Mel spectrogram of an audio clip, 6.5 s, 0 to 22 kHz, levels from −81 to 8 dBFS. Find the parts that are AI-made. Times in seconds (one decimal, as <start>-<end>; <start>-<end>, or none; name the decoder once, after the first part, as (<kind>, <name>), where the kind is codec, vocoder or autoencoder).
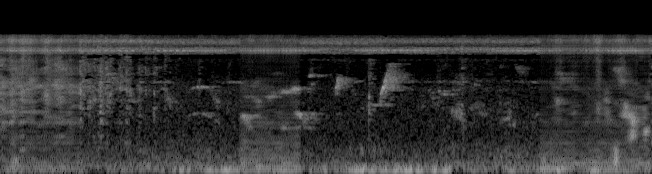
0.0-0.8 (vocoder, WaveNeXt); 2.4-3.0; 5.4-6.5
